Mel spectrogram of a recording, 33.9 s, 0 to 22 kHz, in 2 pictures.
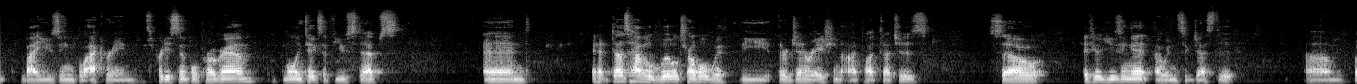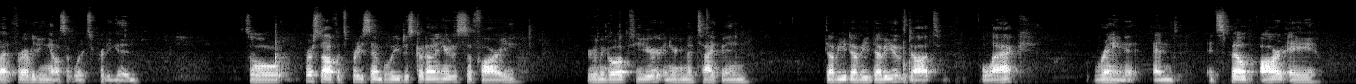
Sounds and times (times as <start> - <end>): Speech: 0.0 - 5.0, 6.0 - 6.6, 7.4 - 11.6, 12.4 - 15.4, 16.3 - 18.7, 20.0 - 23.5, 24.3 - 26.4, 27.3 - 29.9, 30.6 - 33.5.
